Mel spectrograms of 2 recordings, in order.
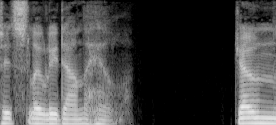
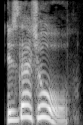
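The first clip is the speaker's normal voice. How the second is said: scornful question; 11 semitones higher, 4 dB louder than usual. Acted. Gray haggling over rations.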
